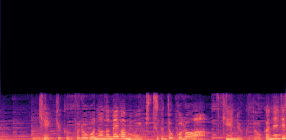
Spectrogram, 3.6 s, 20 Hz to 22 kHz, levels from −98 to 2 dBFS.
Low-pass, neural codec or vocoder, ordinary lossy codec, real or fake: 7.2 kHz; none; none; real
